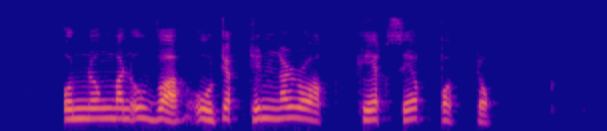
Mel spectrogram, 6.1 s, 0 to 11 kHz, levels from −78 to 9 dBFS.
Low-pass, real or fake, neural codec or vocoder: 7.2 kHz; real; none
